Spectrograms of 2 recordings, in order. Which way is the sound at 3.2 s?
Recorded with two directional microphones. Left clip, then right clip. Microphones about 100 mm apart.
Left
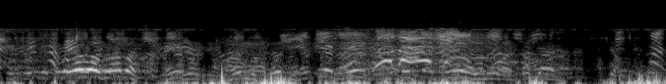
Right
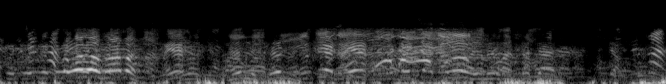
15° right (ahead or behind).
